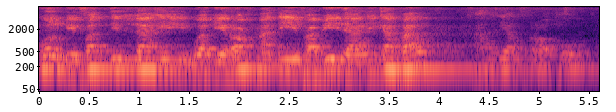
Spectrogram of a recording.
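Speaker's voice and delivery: chanted Arabic verse, rising loud; Quranic recitation. Acted. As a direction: recite it like tilawah. (lantunan ayat Al-Quran)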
